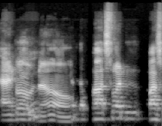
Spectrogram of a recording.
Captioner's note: both laughing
